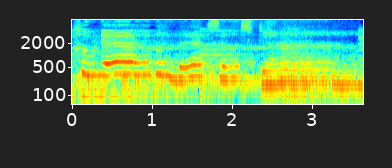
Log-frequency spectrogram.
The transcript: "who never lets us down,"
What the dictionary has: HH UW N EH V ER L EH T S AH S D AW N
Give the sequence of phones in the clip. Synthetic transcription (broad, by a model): HH UW N EH V ER L EH T S AH S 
